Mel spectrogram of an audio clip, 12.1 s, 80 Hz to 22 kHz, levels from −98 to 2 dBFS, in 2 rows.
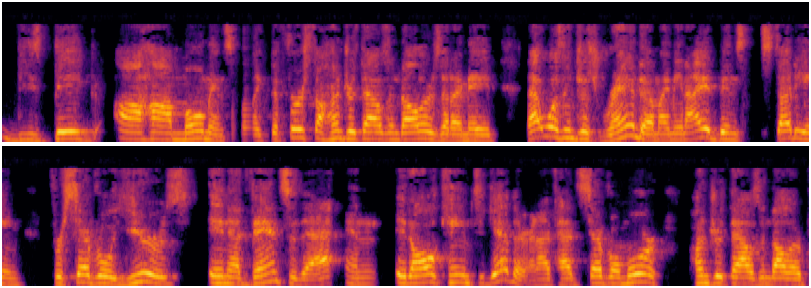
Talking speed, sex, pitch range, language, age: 195 wpm, male, 170-215 Hz, English, 30-49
